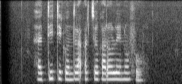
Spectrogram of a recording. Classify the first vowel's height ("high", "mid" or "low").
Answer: low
